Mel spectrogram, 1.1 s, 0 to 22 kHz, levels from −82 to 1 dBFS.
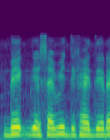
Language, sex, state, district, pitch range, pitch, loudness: Hindi, male, Arunachal Pradesh, Longding, 175-190 Hz, 185 Hz, -13 LUFS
